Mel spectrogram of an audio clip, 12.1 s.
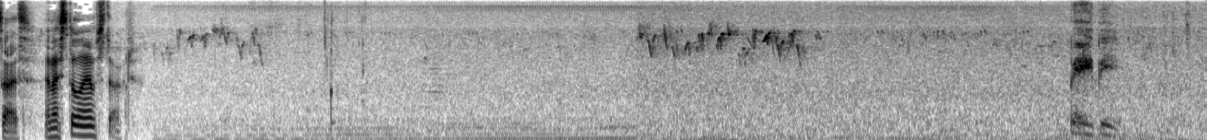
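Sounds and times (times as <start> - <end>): songbird chirping: 0.0 - 12.0
low outdoor rumble: 1.5 - 12.0.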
